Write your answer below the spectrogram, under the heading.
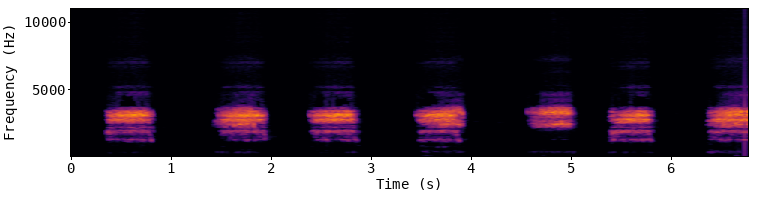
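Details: Owls at the nest before dawn on April 4, 2012, during prey exchanges of rabbits; loud, grating screech-hisses recur about once per second, each burst short and broad, with occasional soft knocks.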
